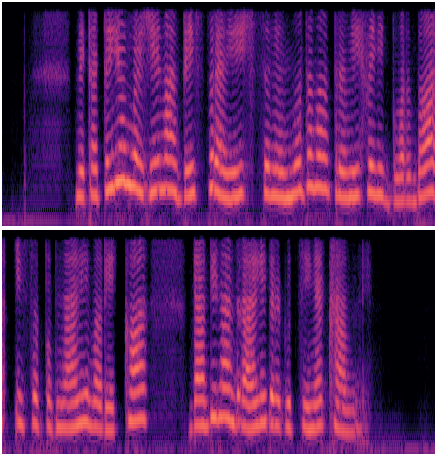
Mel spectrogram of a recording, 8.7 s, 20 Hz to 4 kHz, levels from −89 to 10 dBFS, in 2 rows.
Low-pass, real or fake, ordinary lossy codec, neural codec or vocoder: 3.6 kHz; fake; none; codec, 16 kHz, 0.5 kbps, FreqCodec, smaller model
